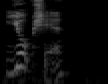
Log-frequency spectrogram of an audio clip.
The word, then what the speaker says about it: Yorkshire: Which is pronounced Yorkshire, but I was Yeah.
